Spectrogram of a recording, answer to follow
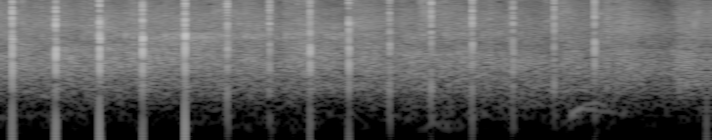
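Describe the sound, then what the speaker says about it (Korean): A small gathering at a Won Buddhist temple service gives a few sparse claps, single hand claps spaced out and fairly faint, fading off over a few seconds. "박수를 치시려면 치시고."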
